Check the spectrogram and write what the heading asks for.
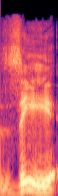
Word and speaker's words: Xe: I actually agree with you when it comes to saying the Intel graphics lineup as Z instead of XE. The official pronunciation of XE is XE. X to the E, though, maybe he means.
